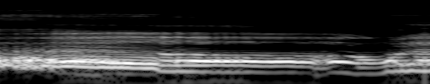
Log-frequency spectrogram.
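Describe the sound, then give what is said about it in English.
During a dice game, after a skill check roll, a person lets out a sustained, throaty roar, a voice imitating an animal's bellow, holding steady and loud for about two seconds with a slight waver and dip near the end. “I'm actually roaring.”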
